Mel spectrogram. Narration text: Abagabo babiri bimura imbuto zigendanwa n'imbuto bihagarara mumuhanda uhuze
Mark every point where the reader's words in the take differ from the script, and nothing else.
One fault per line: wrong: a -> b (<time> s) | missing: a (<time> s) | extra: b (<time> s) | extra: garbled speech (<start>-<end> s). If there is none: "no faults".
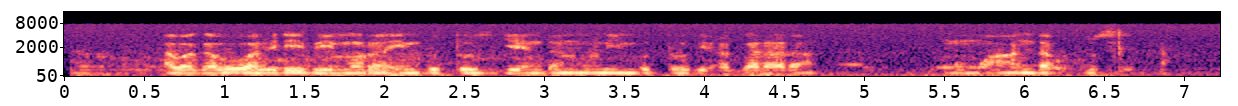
no faults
